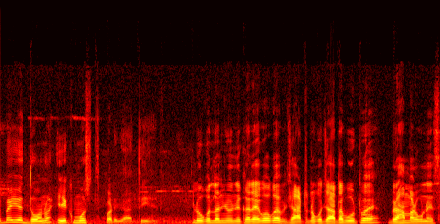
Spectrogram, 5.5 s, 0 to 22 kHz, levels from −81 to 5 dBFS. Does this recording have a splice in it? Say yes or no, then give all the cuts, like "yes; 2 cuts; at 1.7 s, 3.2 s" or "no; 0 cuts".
yes; 1 cut; at 2.4 s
